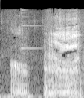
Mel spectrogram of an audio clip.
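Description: A Minecraft pig gives two short grunting oinks, close and clear, with faint game background sound.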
